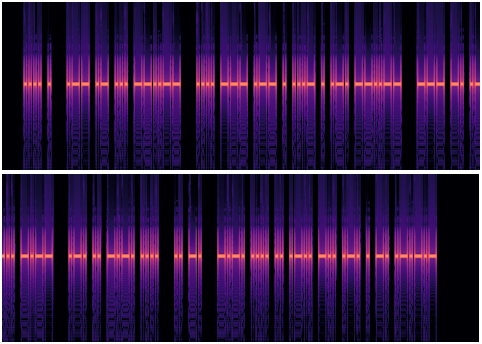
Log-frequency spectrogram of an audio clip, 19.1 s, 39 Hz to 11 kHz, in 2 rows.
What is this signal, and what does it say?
Morse code, heard as a keyed tone, about 25 wpm, 700 Hz. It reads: HE WAS, HOWEVER, ONLY RICH IN CHILDREN.
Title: Sentences from Top 1100 Words 25wpm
